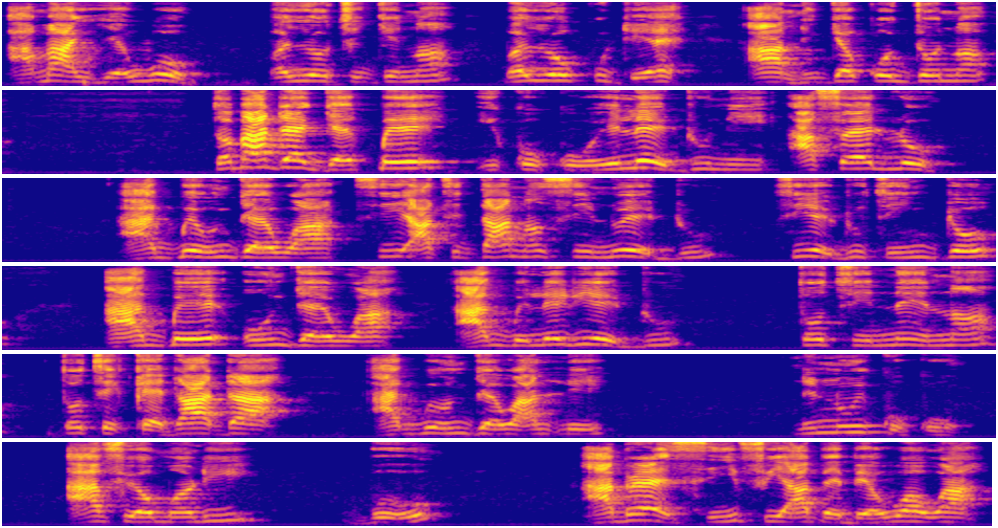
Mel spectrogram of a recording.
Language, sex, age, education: Yoruba, female, 46-60, tertiary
